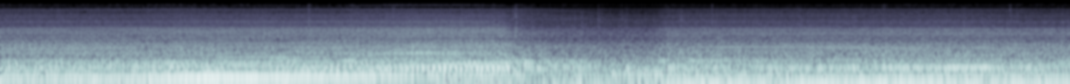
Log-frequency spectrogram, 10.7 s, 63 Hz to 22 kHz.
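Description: The 5.9 12-valve Cummins inline-six turbodiesel of a 1993 Dodge Ram 250 pulling under load, its note climbing slightly. About five seconds in the note dips and falls away, then it carries on at a lower pitch, as with an upshift on the five-speed manual.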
